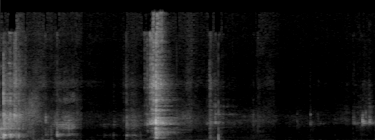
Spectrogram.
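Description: A knife chops coriander leaves finely on a board in a few sharp, separate cuts with quiet gaps between them, close and fairly soft.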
